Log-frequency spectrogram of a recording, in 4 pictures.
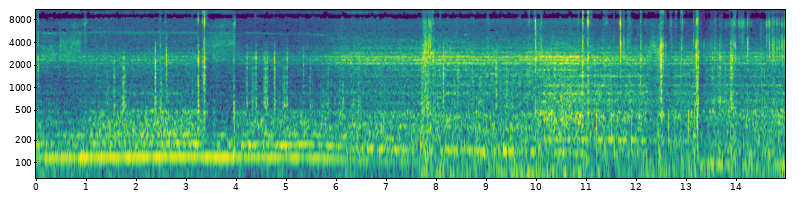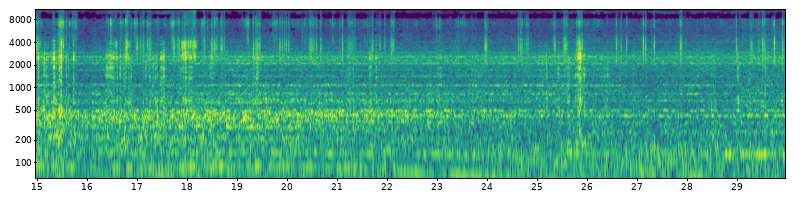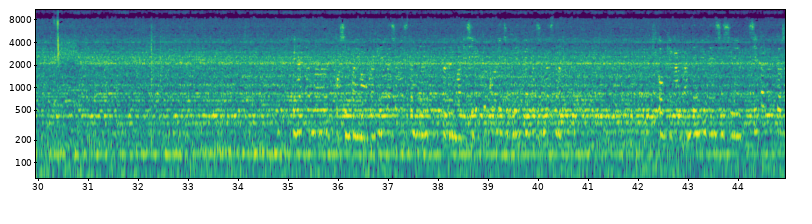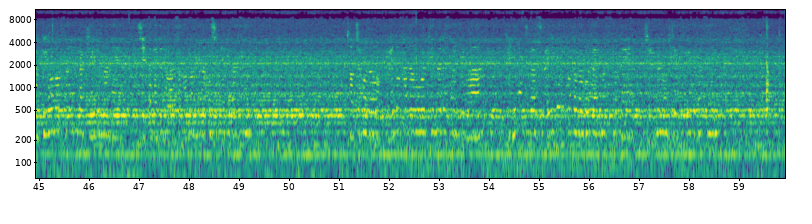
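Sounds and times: propeller airliner cabin drone: 0:00.0 - 0:59.9
rumble of runway rollout: 0:00.0 - 0:59.9
scattered clicks: 0:09.1 - 0:22.3, 0:22.9 - 0:30.9.

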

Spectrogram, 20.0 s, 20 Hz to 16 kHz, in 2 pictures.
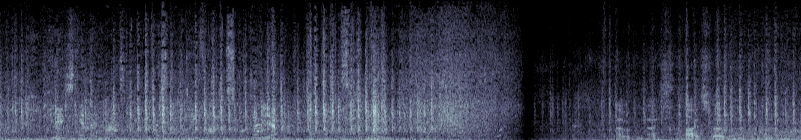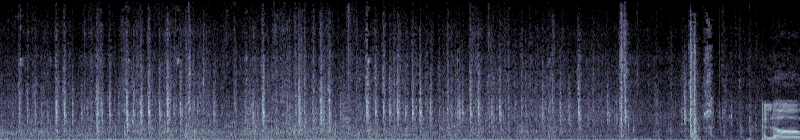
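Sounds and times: bodywork rattling and clicking: 0:00.0 - 0:05.5, 0:06.6 - 0:19.6
engine running at low speed: 0:06.6 - 0:19.7.

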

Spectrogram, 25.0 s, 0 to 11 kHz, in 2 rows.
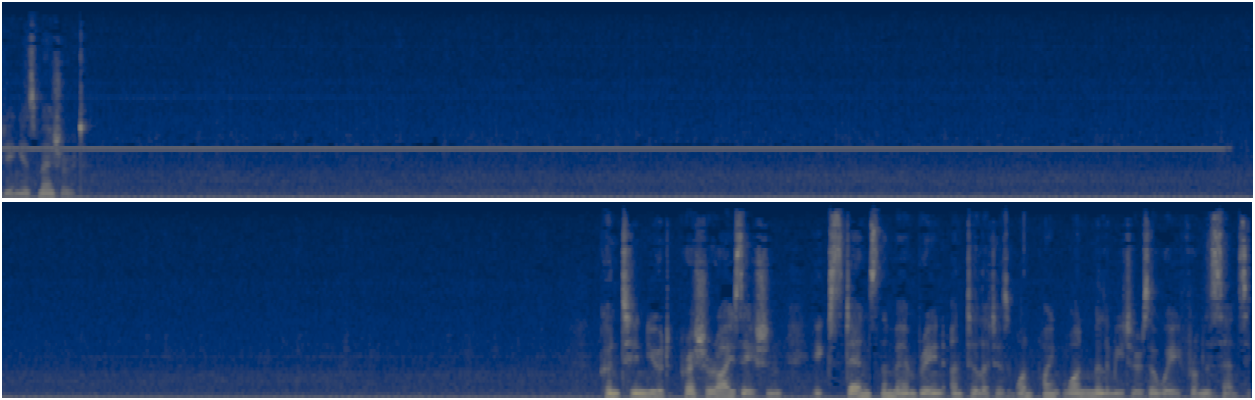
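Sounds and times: buzzer high tone: 0:00.0 - 0:12.4
low steady hum: 0:00.0 - 0:25.0.

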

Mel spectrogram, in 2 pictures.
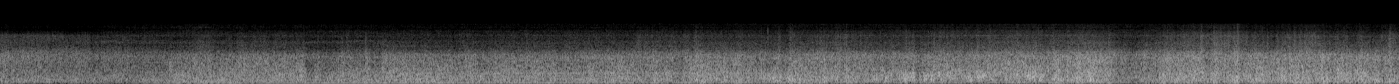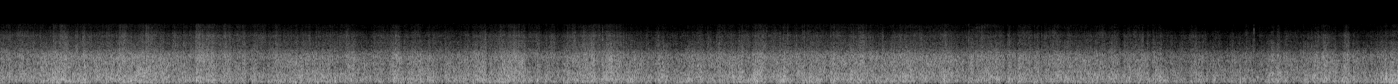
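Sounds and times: motorcycle engine: 0:00.0 - 0:19.9
wind rushing over microphone: 0:00.0 - 0:27.9.

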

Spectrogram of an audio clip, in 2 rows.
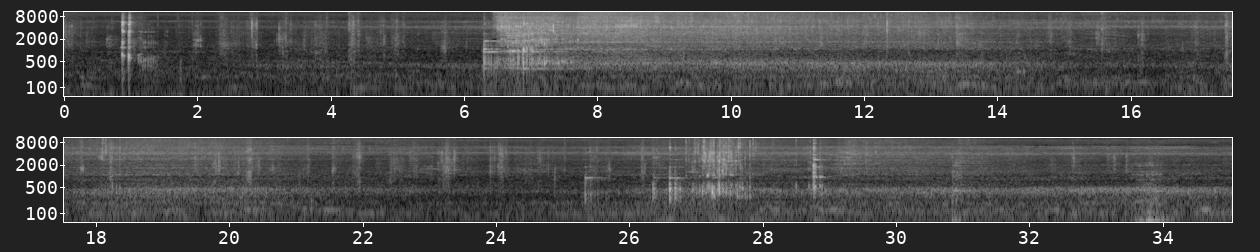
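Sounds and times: liquid rushing into pot: 0:06.3 - 0:13.7, 0:26.3 - 0:30.1.

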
